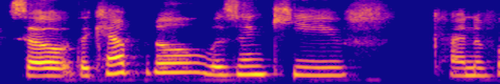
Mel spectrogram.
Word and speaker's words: Kyiv: today, because it's today Kyiv is the capital of Ukraine. And that's the closest, like that's an approximate Ukrainian pronunciation of that city's name. So the capital was in Kyiv, kind of like here-ish.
